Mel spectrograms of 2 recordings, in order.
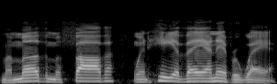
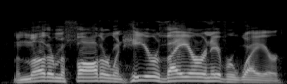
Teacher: in the Deep South, you have a lot of R drops. · Shown in: first take · In Texas, the R is very, very much pronounced. · Term: hard R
